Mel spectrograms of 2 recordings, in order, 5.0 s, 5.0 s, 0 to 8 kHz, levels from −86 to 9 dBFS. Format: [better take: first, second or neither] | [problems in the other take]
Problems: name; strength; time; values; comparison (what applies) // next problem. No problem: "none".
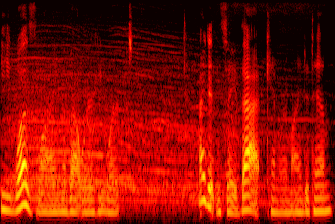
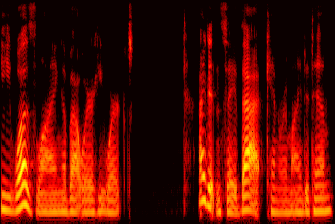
second | background sound (Crowd); 14 dB below the speech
